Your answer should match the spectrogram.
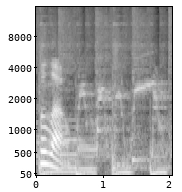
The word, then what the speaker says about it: below: Below two syllables stressed syllable is second.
